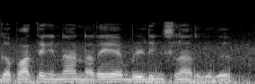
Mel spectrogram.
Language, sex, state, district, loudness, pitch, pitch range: Tamil, male, Tamil Nadu, Kanyakumari, -14 LUFS, 120 Hz, 115-125 Hz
